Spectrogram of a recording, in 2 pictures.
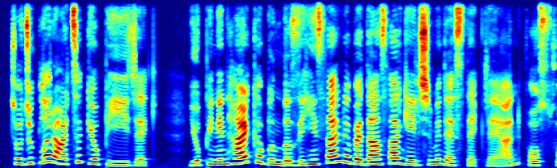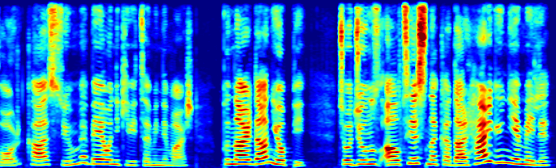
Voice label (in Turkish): reklam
